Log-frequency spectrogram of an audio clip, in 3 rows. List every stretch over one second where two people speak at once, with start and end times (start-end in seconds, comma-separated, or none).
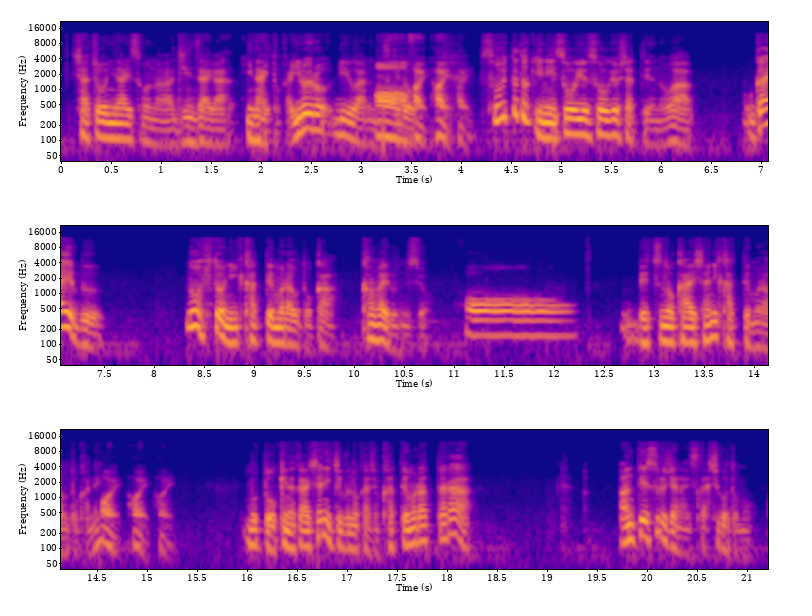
none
